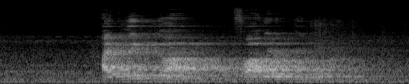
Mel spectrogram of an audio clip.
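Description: A woman reads aloud through a microphone in a large echoing hall.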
